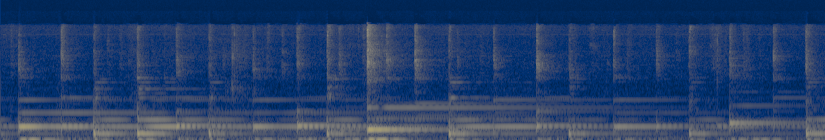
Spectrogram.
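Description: Hang drum played by hand: pitched notes struck about twice a second, each ringing on under the next, with light finger taps between them.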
